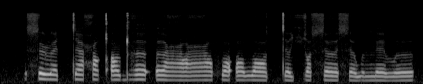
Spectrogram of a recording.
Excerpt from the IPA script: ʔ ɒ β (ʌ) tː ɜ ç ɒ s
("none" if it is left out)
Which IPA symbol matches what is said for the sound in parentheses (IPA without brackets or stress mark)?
ɒ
